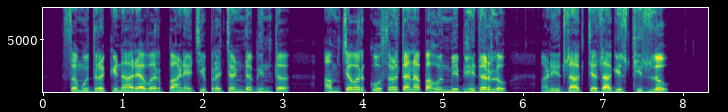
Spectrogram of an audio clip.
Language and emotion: Marathi, fearful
